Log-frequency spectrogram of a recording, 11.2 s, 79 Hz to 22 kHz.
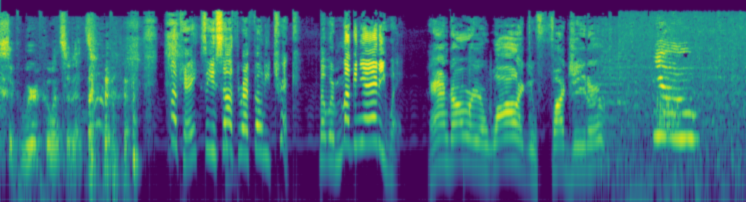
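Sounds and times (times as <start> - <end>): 
speech: 0.1 - 10.2
laughter: 1.2 - 2.3
person imitating a cat meow: 9.8 - 10.5.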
